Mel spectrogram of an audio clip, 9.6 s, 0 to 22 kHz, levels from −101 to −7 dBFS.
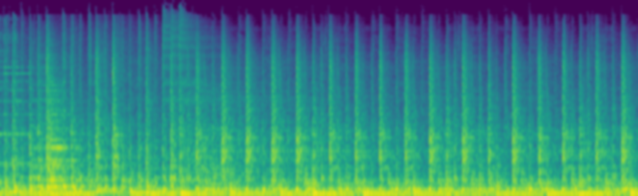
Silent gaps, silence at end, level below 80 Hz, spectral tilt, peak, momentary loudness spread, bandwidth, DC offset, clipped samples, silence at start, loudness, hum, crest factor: none; 0 s; -16 dBFS; -6.5 dB/octave; 0 dBFS; 4 LU; 11.5 kHz; under 0.1%; under 0.1%; 0 s; -16 LUFS; none; 14 dB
